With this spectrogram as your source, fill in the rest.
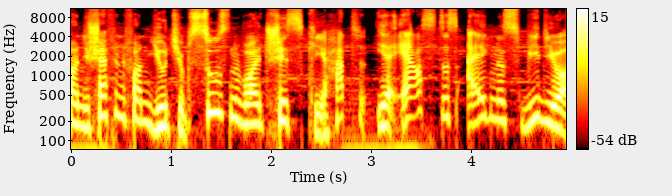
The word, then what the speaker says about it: Wojcicki: youtube hat es in das video von susan wojcicki geschafft und ja sie wird tatsächlich so ausgesprochen es handelt sich hierbei um julien bei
